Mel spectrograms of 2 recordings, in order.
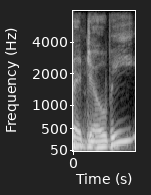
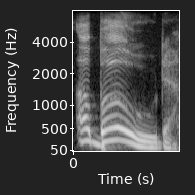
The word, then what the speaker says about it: Abode: all love to mispronounce it's not adobe it's abode what's an ability you're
